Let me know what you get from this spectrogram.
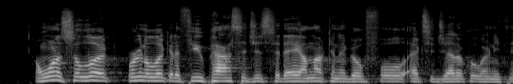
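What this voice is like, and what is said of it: Hoarse, strained voice. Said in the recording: “You guys distracted by my voice? ... when I'm losing my voice.”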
